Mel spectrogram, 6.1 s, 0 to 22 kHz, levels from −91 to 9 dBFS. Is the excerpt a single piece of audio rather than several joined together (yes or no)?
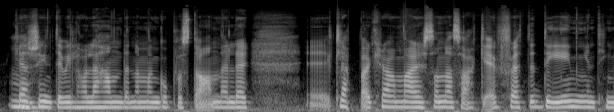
yes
